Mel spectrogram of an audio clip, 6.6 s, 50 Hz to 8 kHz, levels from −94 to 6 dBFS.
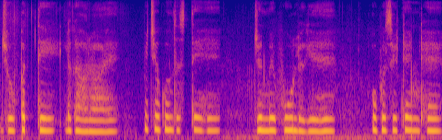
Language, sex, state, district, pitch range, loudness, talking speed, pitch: Hindi, female, Himachal Pradesh, Shimla, 255-265 Hz, -19 LUFS, 145 wpm, 260 Hz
